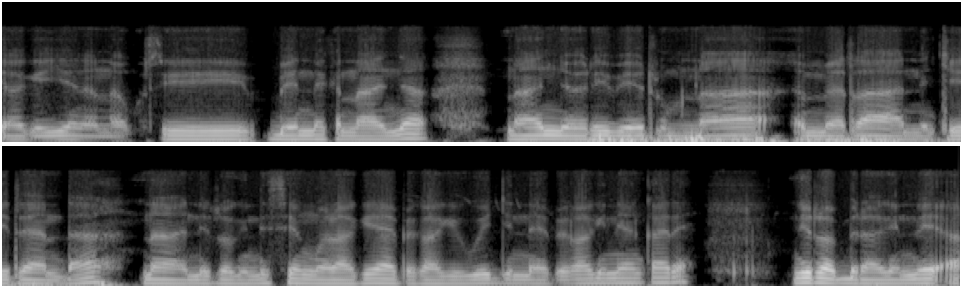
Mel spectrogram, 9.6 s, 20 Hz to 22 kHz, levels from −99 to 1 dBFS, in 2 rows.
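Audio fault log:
throughout 4-bit ADPCM compression: each sample is coded as a coarse 4-bit step from a prediction, so a gritty hiss rides on the speech and rises and falls with its level. Unlike steady background noise, it vanishes in pauses. Nothing above 10.7 kHz, which fits roughly 89 kbps.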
